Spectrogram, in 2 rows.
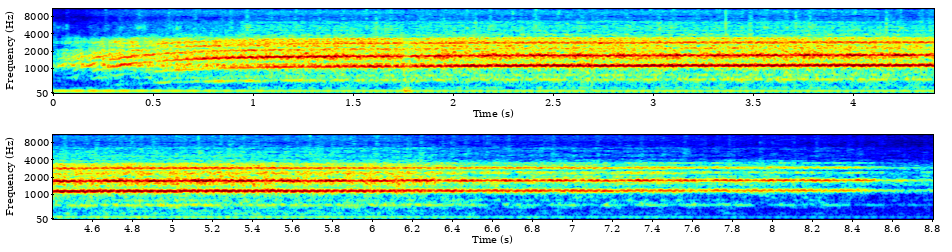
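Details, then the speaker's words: Viking 21E sewing machine in slow gear (1/5 speed, balance wheel locked): steady motor hum with a smooth, even whine settling after spin-up; the motor is held back by the gear reduction and running cleanly. "Hear how the machine sounds so different because it's operating with that gear down. It's geared down the machine, a 10-speed bike, and so the motor is not running at the normal pace."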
